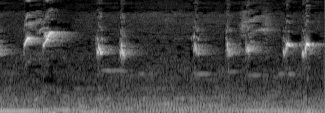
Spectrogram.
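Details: Sooty-headed bulbul in captivity calls in short bright chirps, some paired and slightly rising, spaced irregularly over a low background rumble.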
